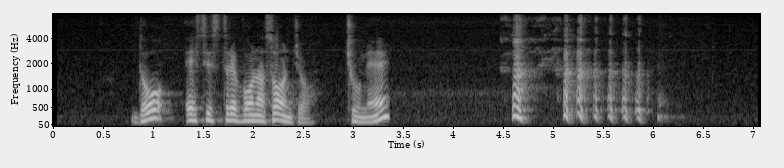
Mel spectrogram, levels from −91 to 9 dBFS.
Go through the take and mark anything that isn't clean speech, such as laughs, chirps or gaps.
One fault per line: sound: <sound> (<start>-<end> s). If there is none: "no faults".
sound: laugh (4.5-6.0 s)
